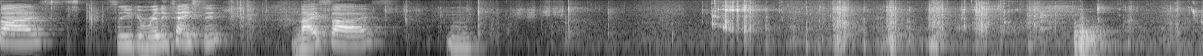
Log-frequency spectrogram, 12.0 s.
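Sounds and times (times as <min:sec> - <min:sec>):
chips crunching: 0:07.0 - 0:12.0.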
